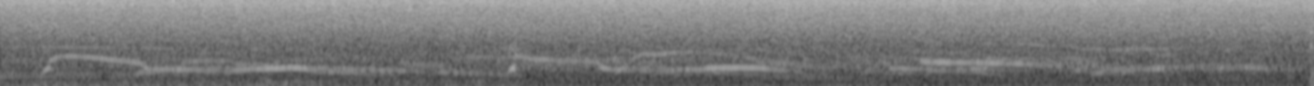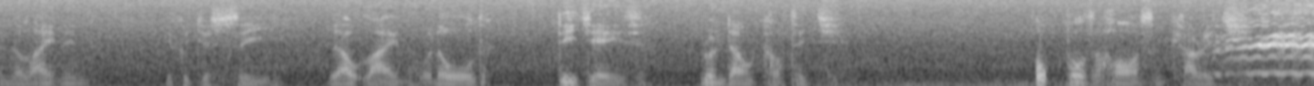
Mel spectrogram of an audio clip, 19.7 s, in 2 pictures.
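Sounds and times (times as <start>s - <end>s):
long wavering howls: 0.0s - 11.1s
heavy stormy rain: 0.0s - 19.7s
speech: 9.8s - 16.3s, 17.6s - 19.7s.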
